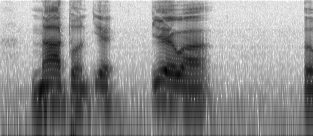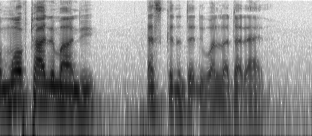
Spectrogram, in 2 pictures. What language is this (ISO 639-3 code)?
ful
